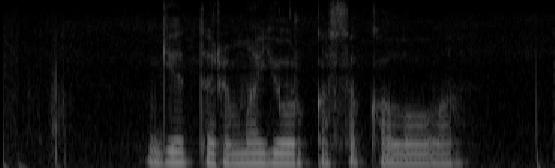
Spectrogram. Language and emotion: Russian, neutral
